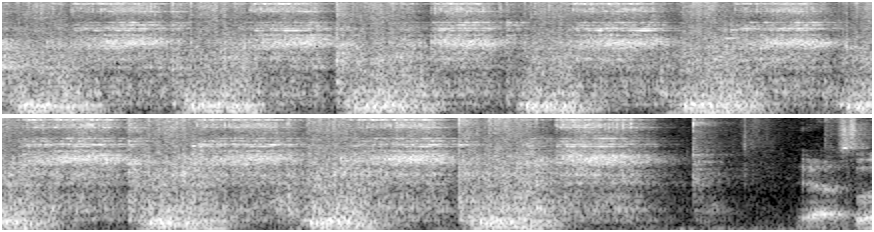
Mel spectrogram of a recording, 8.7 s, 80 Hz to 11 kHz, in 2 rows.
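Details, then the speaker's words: Old Weed Eater 940 power blower, choke on, throttle fast: steady pull-cord strokes, engine never catches; fuel in tank, carburetor suspected plugged. "i did check the the fuel there is fuel in it my assumption is that this has just been sitting a while the carburetor is probably plugged up maybe completely plugged up"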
